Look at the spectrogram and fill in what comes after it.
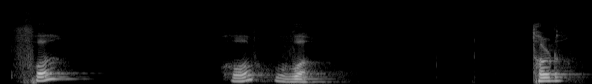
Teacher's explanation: In this, the upper front teeth and lower lip are used to pronounce the sounds. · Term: Labiodental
